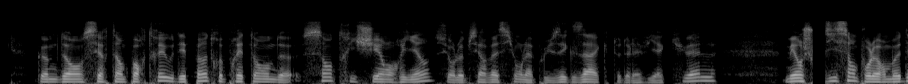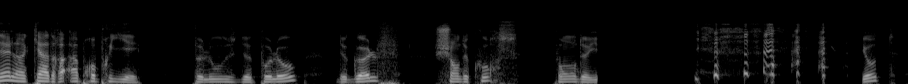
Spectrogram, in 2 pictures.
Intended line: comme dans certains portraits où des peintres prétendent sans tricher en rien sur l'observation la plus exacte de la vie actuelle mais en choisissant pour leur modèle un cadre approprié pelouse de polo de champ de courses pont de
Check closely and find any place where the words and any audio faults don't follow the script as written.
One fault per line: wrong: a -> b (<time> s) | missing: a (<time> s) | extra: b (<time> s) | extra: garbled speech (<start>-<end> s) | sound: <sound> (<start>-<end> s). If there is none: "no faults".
sound: dropout (8.1-8.3 s)
extra: golf (12.6 s)
sound: laugh (16.0-17.6 s)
